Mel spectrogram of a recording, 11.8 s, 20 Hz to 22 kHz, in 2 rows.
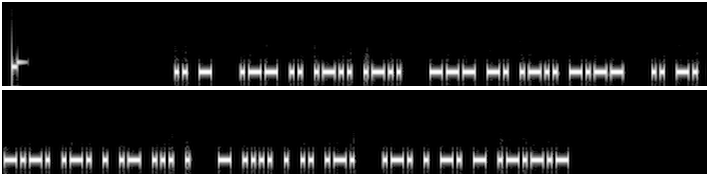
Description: Morse code, heard as a keyed tone, about 36 wpm, 700 Hz. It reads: IT WILL ONLY INCREASE THEIR RENT.
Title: Sentences from Top 1000 Words - Review Part 5 - 35wpm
